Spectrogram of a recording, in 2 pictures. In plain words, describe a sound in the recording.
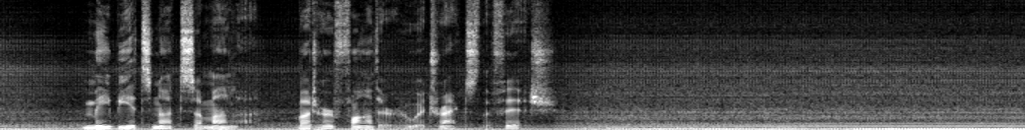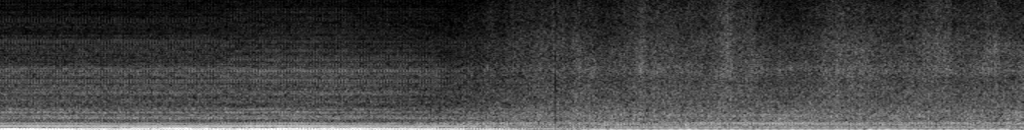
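An outboard motor hums steadily.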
